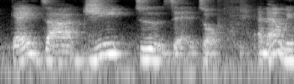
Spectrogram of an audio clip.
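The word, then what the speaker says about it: づ: D-U, do, doesn't exist in Japanese. So we pronounce it like Z-U, that's zu. So exactly same as a Z line, zu.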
